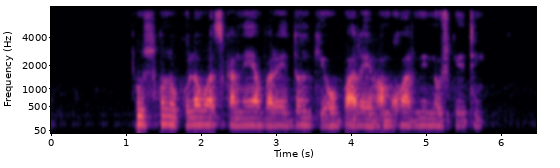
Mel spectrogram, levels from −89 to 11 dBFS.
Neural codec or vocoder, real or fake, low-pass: codec, 16 kHz in and 24 kHz out, 1 kbps, XY-Tokenizer; fake; 7.2 kHz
